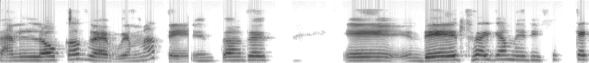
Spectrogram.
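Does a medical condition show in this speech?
Yes: cerebral palsy; articulation affected.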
